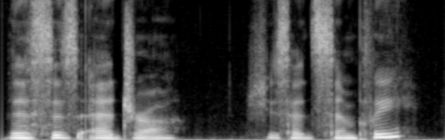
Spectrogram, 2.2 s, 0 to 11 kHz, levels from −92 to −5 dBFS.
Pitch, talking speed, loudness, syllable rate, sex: 190 Hz, 160 wpm, -15 LUFS, 4.3 syllables/s, female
